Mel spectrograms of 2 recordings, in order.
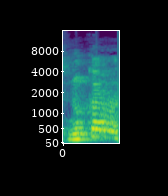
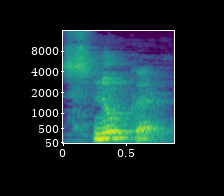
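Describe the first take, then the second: First: The first vowel is short. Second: The first vowel is long. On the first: The speaker calls it wrong. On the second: The speaker calls it right.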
